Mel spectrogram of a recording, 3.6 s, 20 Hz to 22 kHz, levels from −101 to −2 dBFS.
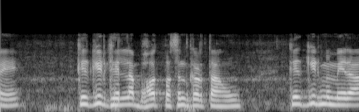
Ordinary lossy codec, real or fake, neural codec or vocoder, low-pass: none; real; none; 7.2 kHz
